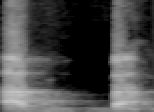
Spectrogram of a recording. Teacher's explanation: যখন আপনি আব বলছেন, দেখেন অটো আপনার আওয়াজটা বন্ধ হয়ে যাচ্ছে। আব্বা। আপনি চাইলেও আব্বা এরকম আওয়াজ চালু রাখতে পারবেন না, সম্ভব না। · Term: আওয়াজ বন্ধ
